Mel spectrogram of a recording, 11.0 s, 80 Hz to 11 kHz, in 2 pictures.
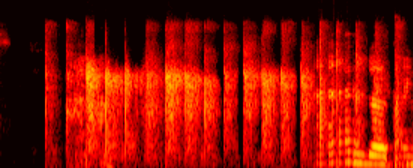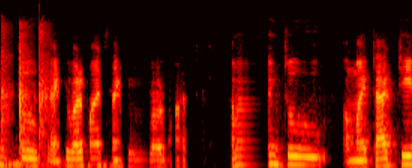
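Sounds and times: hands clapping: 0:00.6 - 0:06.3.

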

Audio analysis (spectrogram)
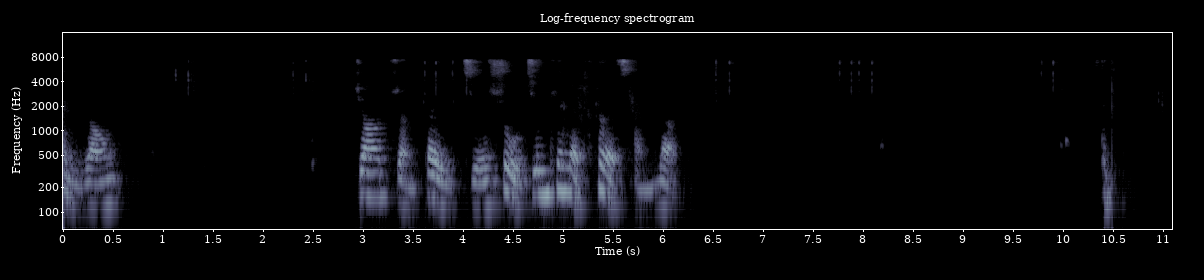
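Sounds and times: computer mouse clicks: 0:01.1 - 0:01.5, 0:06.5 - 0:06.8, 0:07.8 - 0:08.2, 0:09.8 - 0:10.6.

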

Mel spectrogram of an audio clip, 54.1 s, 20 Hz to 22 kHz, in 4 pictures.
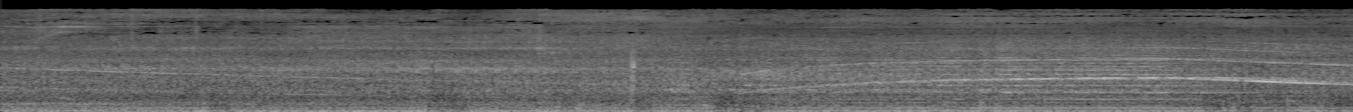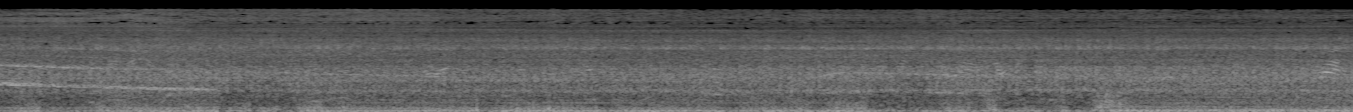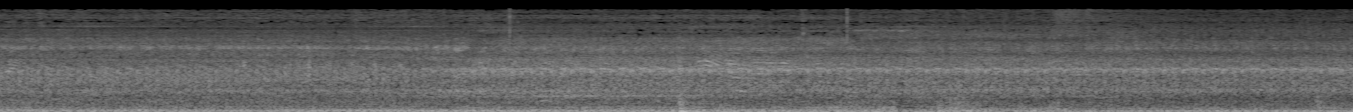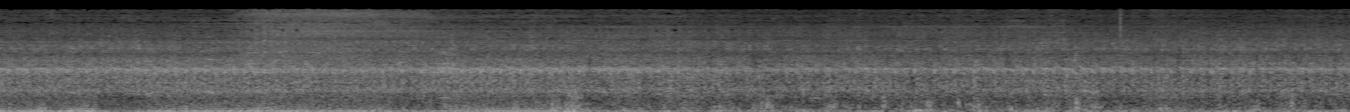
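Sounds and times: diesel engine running under load: 0:00.0 - 0:54.0.

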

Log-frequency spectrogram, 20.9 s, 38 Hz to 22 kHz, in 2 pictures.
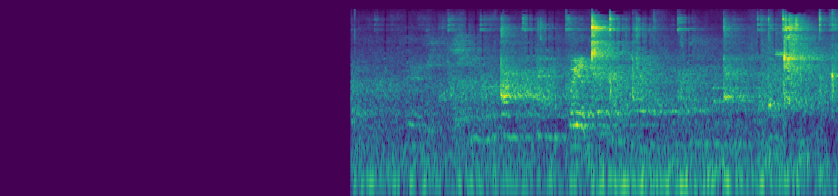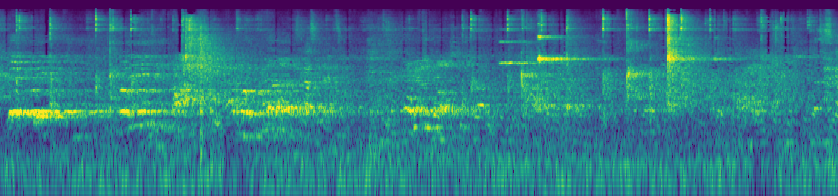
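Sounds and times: voices talking: 0:05.0 - 0:20.9
table tennis ball clicking: 0:16.3 - 0:20.3.

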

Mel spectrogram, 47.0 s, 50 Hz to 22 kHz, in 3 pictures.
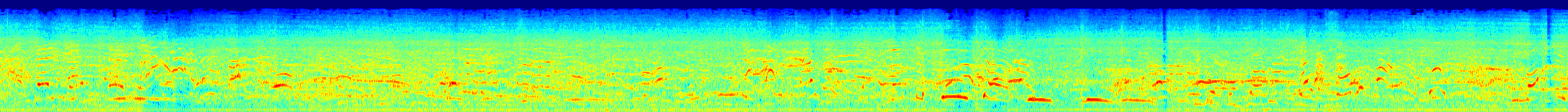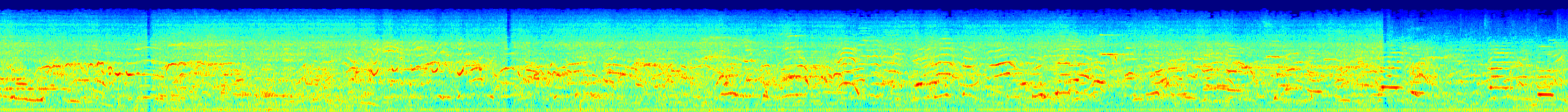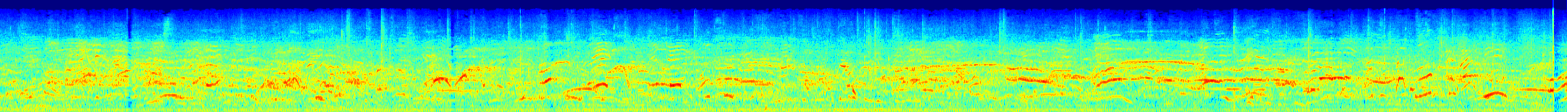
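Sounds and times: splashing water: 0:00.0 - 0:29.8
children shouting and shrieking: 0:00.0 - 0:47.0.

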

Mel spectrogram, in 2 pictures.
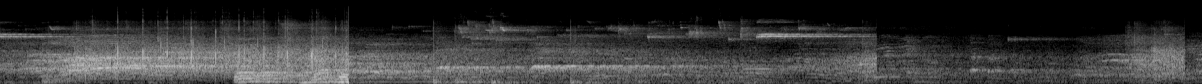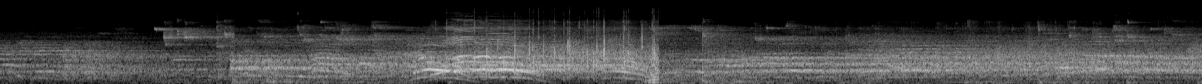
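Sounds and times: high-pitched shoe squeaks: 0:04.6 - 0:08.8.

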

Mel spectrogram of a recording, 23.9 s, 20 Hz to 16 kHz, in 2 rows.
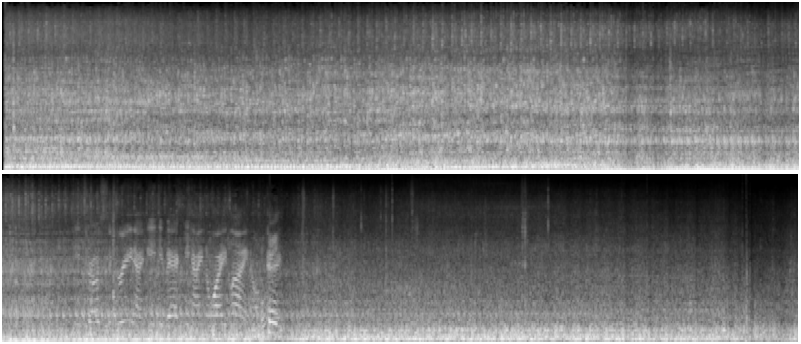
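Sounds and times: loud car engine running: 0:00.0 - 0:23.9.

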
